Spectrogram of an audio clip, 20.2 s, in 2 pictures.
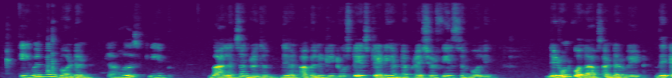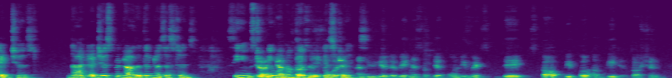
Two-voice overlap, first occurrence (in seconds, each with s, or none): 13.9 s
